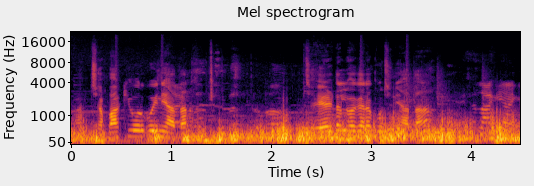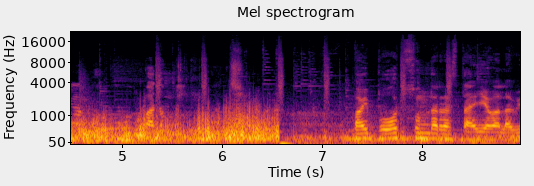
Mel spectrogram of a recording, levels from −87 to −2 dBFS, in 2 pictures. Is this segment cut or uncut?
cut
